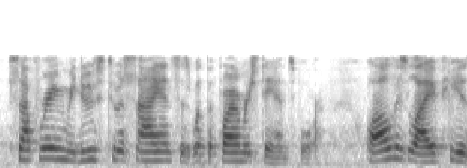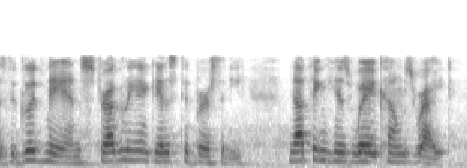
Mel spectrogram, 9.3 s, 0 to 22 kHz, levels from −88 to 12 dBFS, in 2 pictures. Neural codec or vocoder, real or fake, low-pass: codec, 16 kHz, 2 kbps, FreqCodec, larger model; fake; 5.4 kHz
